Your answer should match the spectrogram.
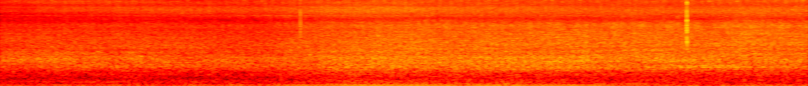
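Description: Motor-vehicle rumble, low and steady, that grows louder about two seconds in and eases off again, as a vehicle passing by does.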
